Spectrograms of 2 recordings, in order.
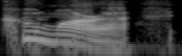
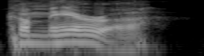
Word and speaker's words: Kamara: It's not Kumara. It's Kamara.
